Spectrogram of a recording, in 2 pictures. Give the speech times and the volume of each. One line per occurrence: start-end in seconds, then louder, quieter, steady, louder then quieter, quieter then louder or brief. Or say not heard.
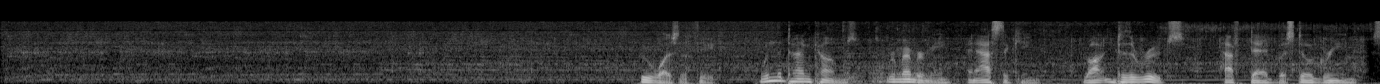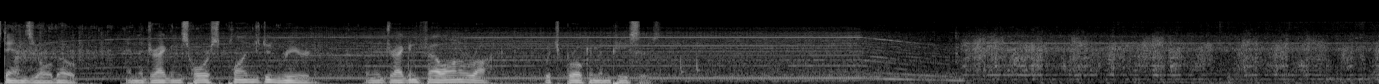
6.3-20.4 steady.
